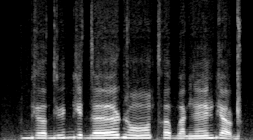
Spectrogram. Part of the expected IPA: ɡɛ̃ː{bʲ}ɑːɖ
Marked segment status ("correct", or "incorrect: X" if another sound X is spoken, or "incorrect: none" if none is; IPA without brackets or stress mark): correct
